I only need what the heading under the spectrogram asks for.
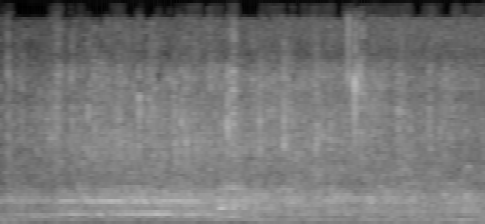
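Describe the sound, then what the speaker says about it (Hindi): Crowd at a public event with Chief Minister Mohan Yadav in Khargone, Madhya Pradesh, applauding MP Gajendra Singh, a steady dense wash of clapping over low rumble, with faint tonal sounds in the background. "अभिनंदन करें गजेंद्र सिंह जी का जोरदार तालियां बजा करके।"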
